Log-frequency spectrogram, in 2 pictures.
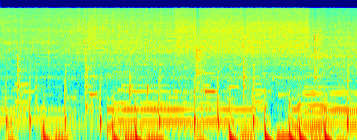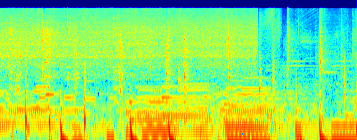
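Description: Shrimp sizzling in hot oil in a wok as they are tipped in and stirred with a spatula. The sizzle cuts off near the end.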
